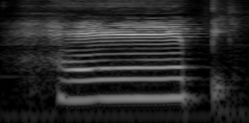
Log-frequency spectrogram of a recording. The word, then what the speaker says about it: happy: your mouth, like when you are saying the a. Okay, so it's not going to be happy, it's going to be happy. Look at my mouth, happy, okay? And that's how happy It's correctly pronounced.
